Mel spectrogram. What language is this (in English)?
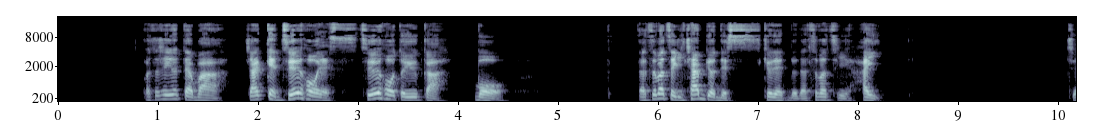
Japanese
